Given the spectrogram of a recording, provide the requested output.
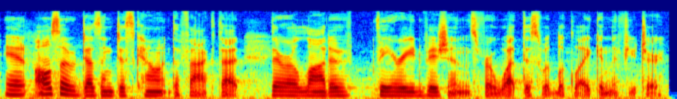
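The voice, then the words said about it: Canadian accent. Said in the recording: “You might have recognized the Canadian accent in there”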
